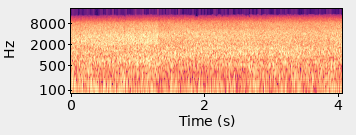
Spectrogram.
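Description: Wind gusting across the microphone, a low rumbling buffet, over the steady wash of breaking surf.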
